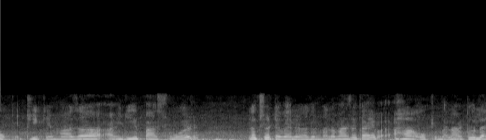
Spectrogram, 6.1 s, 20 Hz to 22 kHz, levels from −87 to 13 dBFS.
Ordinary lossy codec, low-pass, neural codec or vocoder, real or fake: none; 7.2 kHz; codec, 16 kHz, 4 kbps, FreqCodec, larger model; fake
